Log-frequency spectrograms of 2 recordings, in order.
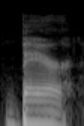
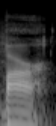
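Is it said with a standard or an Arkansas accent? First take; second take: standard; Arkansas. First: The word is said in a standard accent. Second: The word is said in an Arkansas accent.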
